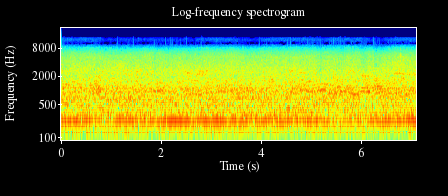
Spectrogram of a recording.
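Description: Stationary 300 series Shinkansen at the platform, its onboard equipment running with a steady, loud, fan-like noise and a constant low hum.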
